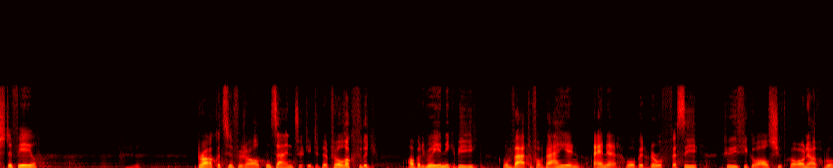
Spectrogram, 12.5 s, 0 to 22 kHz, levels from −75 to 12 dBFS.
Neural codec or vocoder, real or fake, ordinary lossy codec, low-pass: codec, 16 kHz in and 24 kHz out, 0.4 kbps, LongCat-Audio-Codec, four codebook decoder; fake; none; 10.8 kHz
